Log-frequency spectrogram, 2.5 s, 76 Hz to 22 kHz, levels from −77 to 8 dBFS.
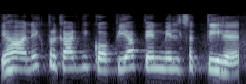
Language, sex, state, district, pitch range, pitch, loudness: Hindi, male, Arunachal Pradesh, Lower Dibang Valley, 205-235 Hz, 225 Hz, -15 LUFS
